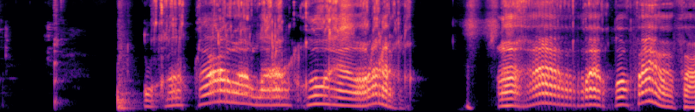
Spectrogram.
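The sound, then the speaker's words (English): A person talks with water in their mouth, making warbling, gurgling vocal sounds in a few sustained bursts separated by short pauses, fairly loud. “The kind of like if you talk with water in your mouth, this is the sound it makes.”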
